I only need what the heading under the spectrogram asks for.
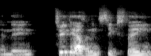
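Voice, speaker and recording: Here a man talks at a moderate pace with an Australian accent. His pitch sits at medium with ordinary variation. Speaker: fencing supply business representative. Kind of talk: podcast interview.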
